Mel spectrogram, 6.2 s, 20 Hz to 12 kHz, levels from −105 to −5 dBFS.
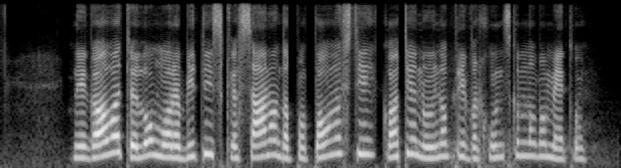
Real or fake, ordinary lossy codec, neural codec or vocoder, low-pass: fake; none; codec, 32 kHz, 1.9 kbps, SNAC; 10.8 kHz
